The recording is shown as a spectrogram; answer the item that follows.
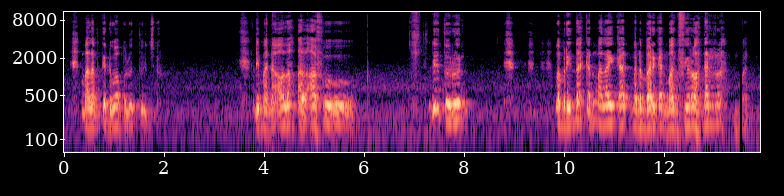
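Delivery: crying, weeping, tearful voice while speaking. Speaker addressing listeners on the twenty-seventh night, crying while preaching. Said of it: "mohon maaf saya menangis".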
